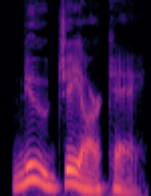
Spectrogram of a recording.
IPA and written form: nuː jɔːrk (New York)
